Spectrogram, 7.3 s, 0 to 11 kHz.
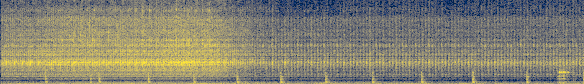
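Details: Land Rover Discovery 1 300Tdi diesel at idle: a sharp, regular tap about every half second over a steady diesel idle, a clear knock from inside the engine. The cause is unknown; engine knock at idle.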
